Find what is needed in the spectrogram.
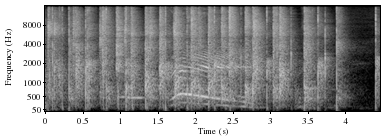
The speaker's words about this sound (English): Hand clap.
